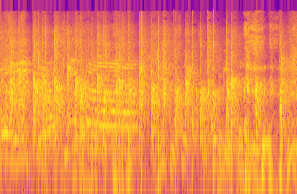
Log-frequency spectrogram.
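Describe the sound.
A studio audience on a radio show aired on Énergie claps and applauds steadily for the guest of the week, a dense crackle of hands, while voices talk and call out over the noise.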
